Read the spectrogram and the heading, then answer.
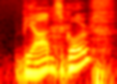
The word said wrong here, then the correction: Fjaðrárgljúfur: Uh, Alex. Fjaðrárgljúfur. – Yards golf? No. No, a massive fail.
